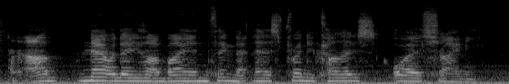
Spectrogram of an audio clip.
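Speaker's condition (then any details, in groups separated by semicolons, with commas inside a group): Cerebral palsy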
